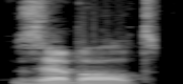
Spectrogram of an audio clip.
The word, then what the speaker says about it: Sebald: Then Burroughs against Sebald. Is that how you pronounce that? Zebald.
